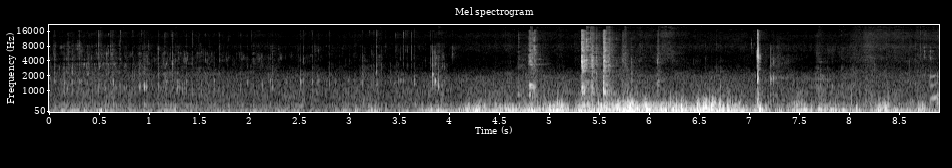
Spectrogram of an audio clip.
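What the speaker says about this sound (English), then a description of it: "Pour this on in there." Hot water poured from a camp kettle onto instant coffee grounds in a cup at a canyon campsite, a soft liquid gurgle that swells midway and holds for a few seconds with a couple of sharp clinks, close and fairly quiet.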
